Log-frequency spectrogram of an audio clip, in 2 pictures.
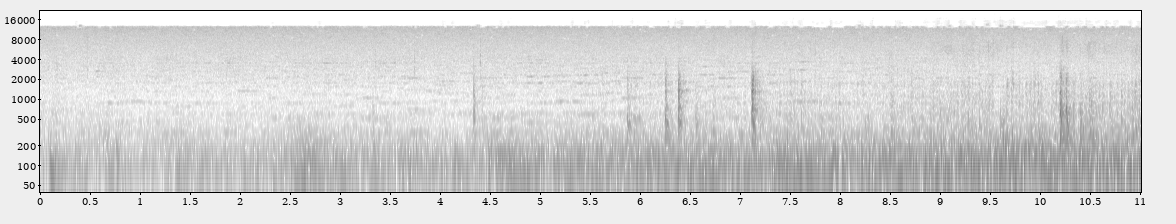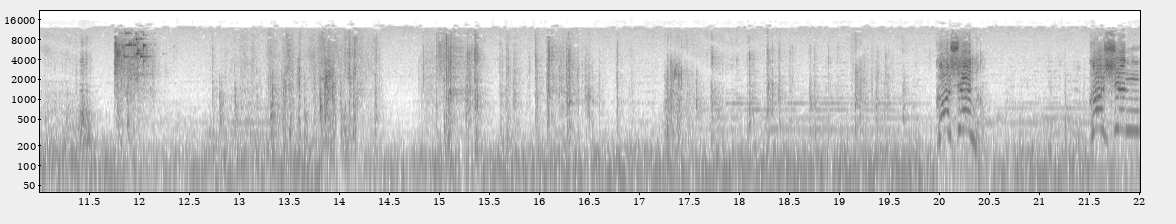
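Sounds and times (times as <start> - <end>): film music: 0.0 - 10.2, 11.5 - 22.0
stampede low rumble: 2.2 - 22.0
crashes and breaking: 11.7 - 12.4.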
